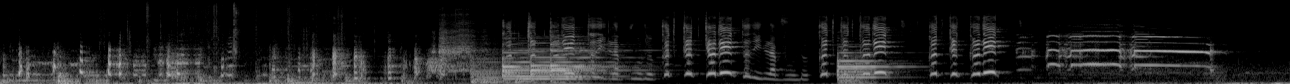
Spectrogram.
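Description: Chickens cluck busily, then roosters let out several loud, drawn-out crows in succession, one after another, over a restless farmyard background.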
